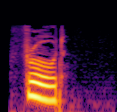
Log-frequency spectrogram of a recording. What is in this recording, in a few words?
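"fraud", British English; Crime and punishment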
